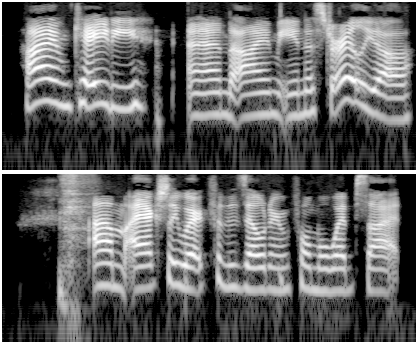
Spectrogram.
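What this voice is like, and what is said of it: Cute Australian accent. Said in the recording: “You also got a mad cute accent. ... She says coast really cool.”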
